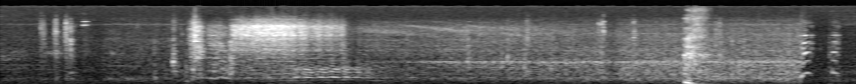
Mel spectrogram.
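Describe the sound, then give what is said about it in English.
A rough car engine cranks and sputters to life, grinding unevenly before settling into a ragged idle, with a sharp clunk midway through; moderately loud. “That's a rough sounding car.”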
